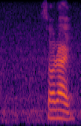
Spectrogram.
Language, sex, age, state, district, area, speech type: Assamese, female, 45-60, Assam, Nalbari, rural, read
